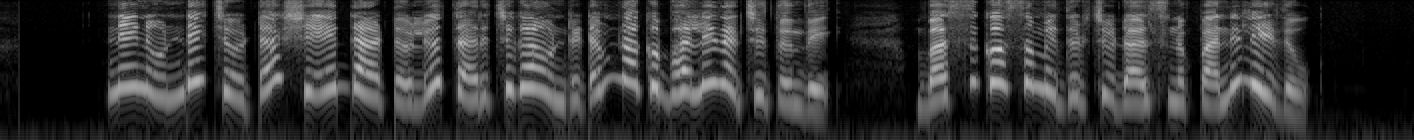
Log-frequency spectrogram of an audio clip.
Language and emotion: Telugu, happy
